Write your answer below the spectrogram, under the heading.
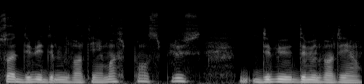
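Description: At a very slow pace, a man speaks with fairly low pitch, a dark, mellow tone and monotone, flat intonation. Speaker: YouTuber discussing TV series. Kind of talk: casual vlog to camera. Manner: hesitant, stumbling.

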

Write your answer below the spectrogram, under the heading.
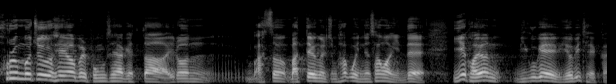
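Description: His fairly high pitch swings very widely as the man talks at a fairly quick pace. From South Korea. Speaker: news anchor. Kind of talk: news interview. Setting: studio. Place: studio. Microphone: lapel.

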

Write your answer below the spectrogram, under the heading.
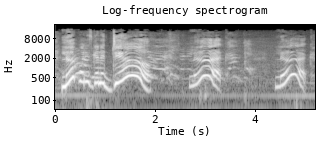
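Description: A woman speaks over noticeable background noise, her voice dry with no echo. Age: 50s. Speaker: reunion association organizer. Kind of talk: casual chat; event introduction. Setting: association meeting with audience. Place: garden.

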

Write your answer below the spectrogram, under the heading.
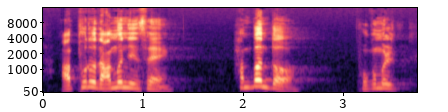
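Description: A man talks at a fairly slow pace with lively intonation over a quiet background. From Jeonju, South Korea; South Korea. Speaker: church deacon giving testimony. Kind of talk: testimony. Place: church. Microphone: handheld.

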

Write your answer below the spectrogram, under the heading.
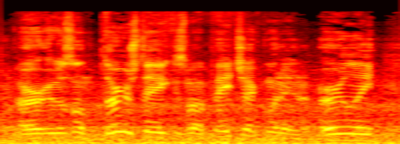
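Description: The man rushes along at a very fast pace, his voice dry with no echo while loud background noise runs underneath. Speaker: vlogger driving to work. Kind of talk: casual vlog chat. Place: car. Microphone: phone near.

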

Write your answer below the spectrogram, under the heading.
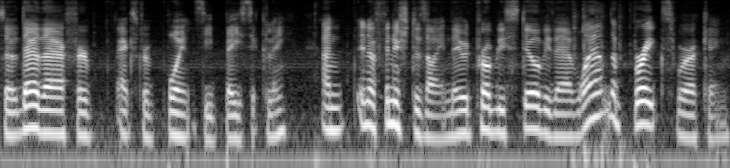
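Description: In a British accent, the speech moves along at a fairly quick pace. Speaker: gaming video maker. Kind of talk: casual gameplay commentary. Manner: casual, rambling, laughing.

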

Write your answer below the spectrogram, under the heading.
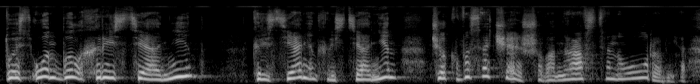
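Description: A woman's high voice with a dark, mellow tone, lively intonation, and a moderate pace. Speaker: TV documentary maker. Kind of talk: studio discussion.

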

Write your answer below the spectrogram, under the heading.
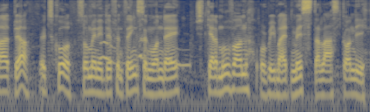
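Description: A man speaks at a fairly quick pace, his pitch fairly low and his intonation fairly even. His tone is slightly mellow, with faint background noise.

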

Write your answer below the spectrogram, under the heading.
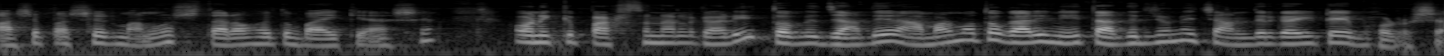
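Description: A woman speaks at a medium pitch with ordinary pitch variation in a normal speaking voice. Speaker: cooking and travel vlogger. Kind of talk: travel vlog narration.

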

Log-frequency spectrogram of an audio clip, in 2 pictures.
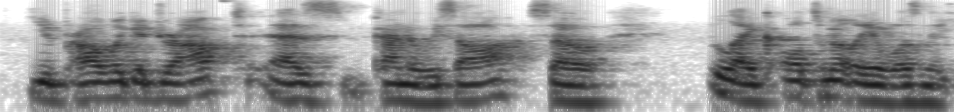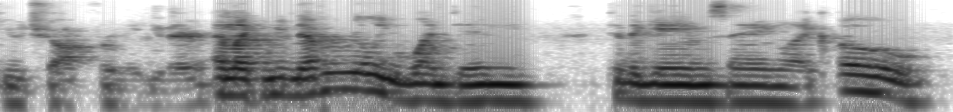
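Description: Audible room echo surrounds a man speaking at a moderate pace with ordinary pitch variation. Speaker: guest. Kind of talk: interview answer. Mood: reflective, relaxed. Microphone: video call.

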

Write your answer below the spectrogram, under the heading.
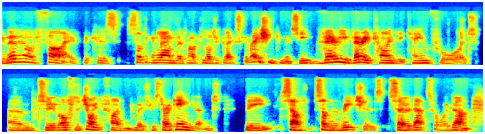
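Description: A somewhat breathy man at a moderate pace, against a quiet background. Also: ordinary pitch variation. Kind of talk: lecture. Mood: animated, indignant about fake map. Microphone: video call.

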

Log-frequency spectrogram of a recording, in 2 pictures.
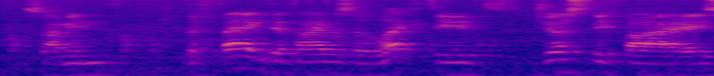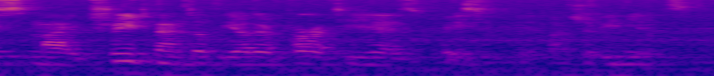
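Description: Over noticeable background noise, a man talks at a fairly quick pace with fairly even intonation and big swings in loudness. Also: medium pitch for a man. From Hungary. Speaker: sociology professor. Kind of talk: lecture. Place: classroom. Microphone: camera far.

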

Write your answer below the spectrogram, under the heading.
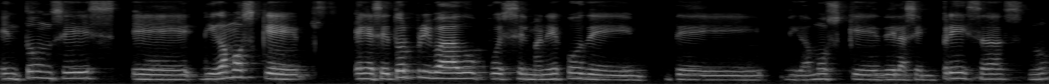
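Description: A woman at a very slow pace, medium pitch, ordinary pitch variation, quiet background. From Peru. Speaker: teacher and communicator; teacher. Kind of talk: audience question. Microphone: video call.

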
